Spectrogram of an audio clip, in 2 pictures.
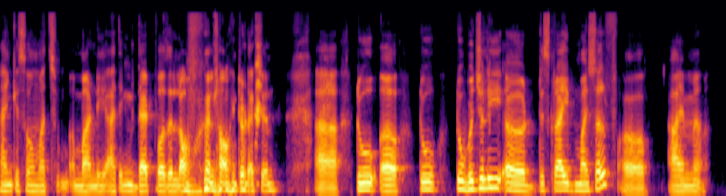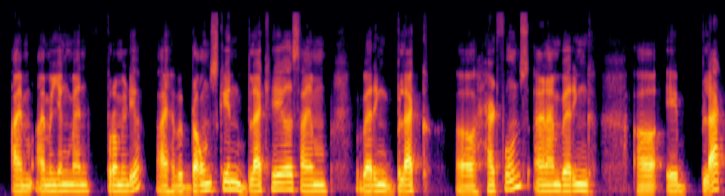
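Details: Adult who stammers (stutters) and is a disability advocate, with stuttering reported especially on the "through" sound and on his own name; stuttering.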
